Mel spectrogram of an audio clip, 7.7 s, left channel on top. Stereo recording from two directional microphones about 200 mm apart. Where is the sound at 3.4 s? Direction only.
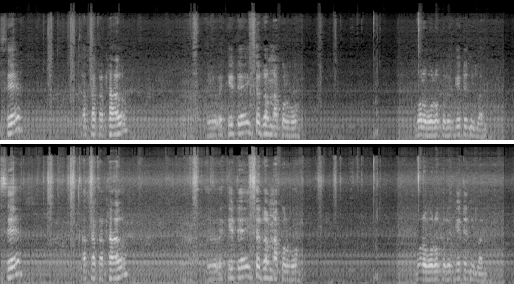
20° left (ahead or behind).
